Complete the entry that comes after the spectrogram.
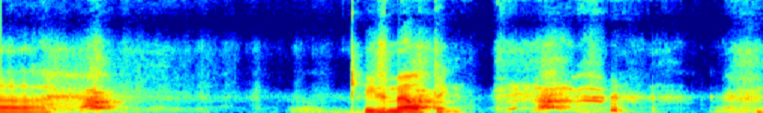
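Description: A pet dog barking and whimpering close by indoors, a few short yelps and whines in separate bursts with gaps between, mixed with a person speaking briefly.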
